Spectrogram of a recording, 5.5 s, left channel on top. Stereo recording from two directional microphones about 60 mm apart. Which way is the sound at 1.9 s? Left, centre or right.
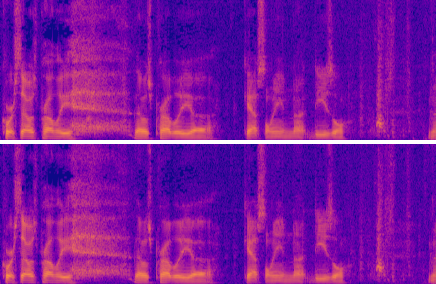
Centre.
